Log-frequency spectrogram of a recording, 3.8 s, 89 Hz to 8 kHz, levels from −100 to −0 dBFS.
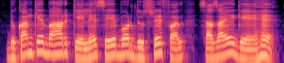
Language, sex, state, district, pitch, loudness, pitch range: Hindi, male, Assam, Kamrup Metropolitan, 150 Hz, -16 LUFS, 130-175 Hz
